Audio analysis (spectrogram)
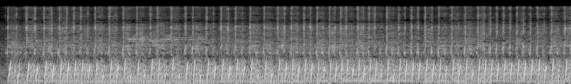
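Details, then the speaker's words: Honda Dream Yuga single-cylinder bike after half engine rebuild (new piston, rings, cylinder kit, head valves and guides), running without silencer: crisp, even patter at steady fast idle, no miss or knock; earlier white smoke gone. "अभी बंद कर दिया एक बार कोई smoke वगैरह कुछ भी नहीं आ रहा है पहले जो वाइट स्मोक आ रहा था"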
